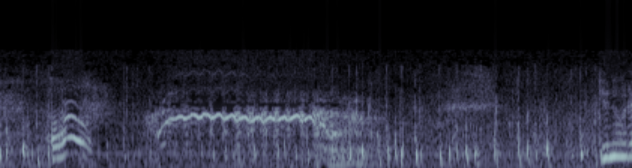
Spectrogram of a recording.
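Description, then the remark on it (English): At dusk, a horse whinnies loudly, a long rising-and-falling neigh, followed by a steady clatter of hooves and rolling chariot wheels moving along, with a brief voice near the end. “Shall we go home? Oh, oh you take the reins.”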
